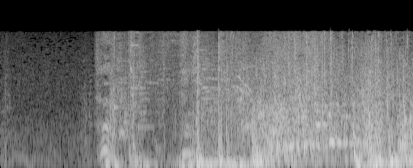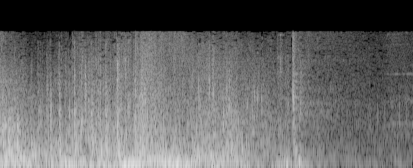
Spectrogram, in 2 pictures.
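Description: A magical burst crackles and roars loudly.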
